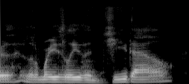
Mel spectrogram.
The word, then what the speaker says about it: GDAL: little more easily than g dao and it was the original pronunciation if you asked the uh the founder of the google project how he pronounced uh goodl he would for many years say google um and then when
